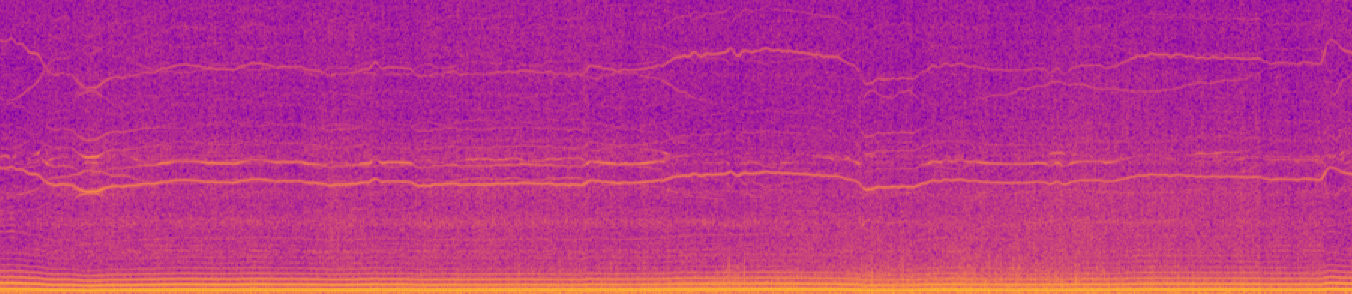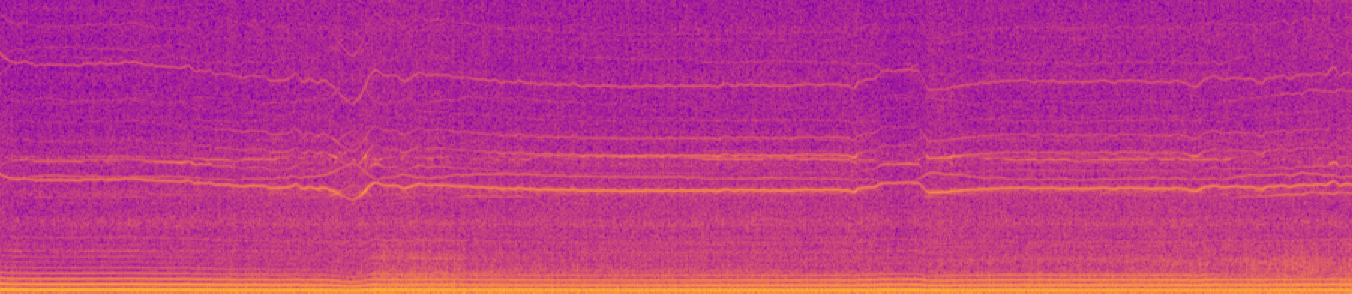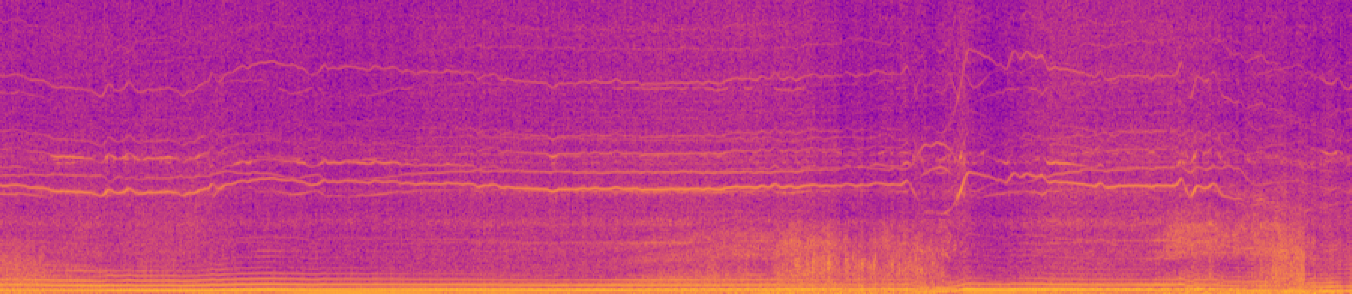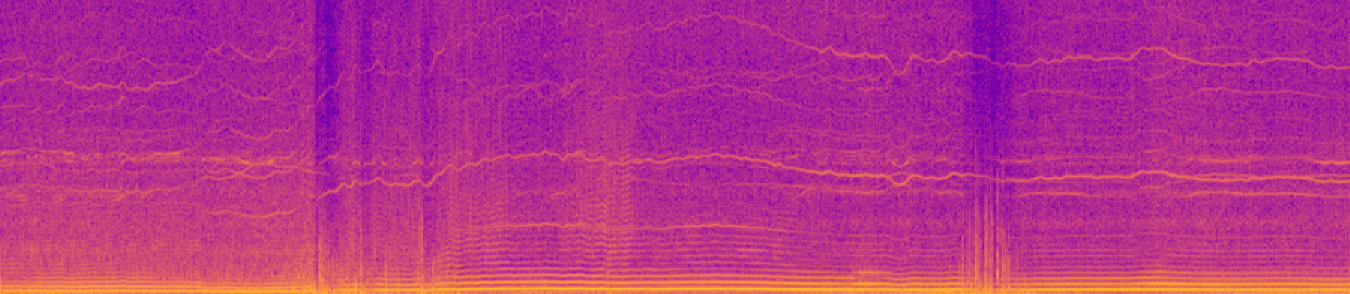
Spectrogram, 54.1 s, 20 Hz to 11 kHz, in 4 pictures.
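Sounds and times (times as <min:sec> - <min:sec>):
quadcopter motors droning: 0:00.0 - 0:54.0.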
